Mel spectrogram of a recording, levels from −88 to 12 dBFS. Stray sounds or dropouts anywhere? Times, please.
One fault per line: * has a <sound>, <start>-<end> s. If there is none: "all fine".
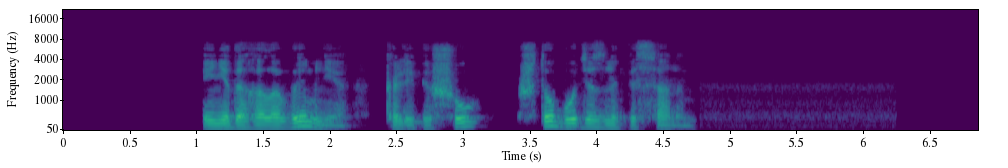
all fine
